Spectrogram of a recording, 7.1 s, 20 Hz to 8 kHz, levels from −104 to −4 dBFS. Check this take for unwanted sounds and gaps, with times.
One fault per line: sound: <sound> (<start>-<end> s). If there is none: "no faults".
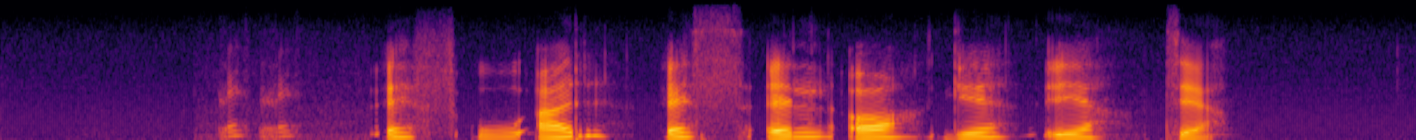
sound: laugh (1.1-1.5 s)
